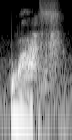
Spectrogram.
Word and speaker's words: LAPHF: That's likely to be changed as soon as they realize the acronym would be pronounced LAF.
